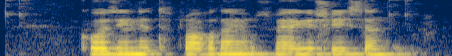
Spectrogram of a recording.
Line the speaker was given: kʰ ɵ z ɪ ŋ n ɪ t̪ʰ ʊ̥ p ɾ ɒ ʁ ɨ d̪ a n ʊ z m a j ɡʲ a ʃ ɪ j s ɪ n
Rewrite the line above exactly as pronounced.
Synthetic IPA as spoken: kʰ ɵ z ɪ ŋ n ɪ t̪ʰ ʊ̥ p ɾ ɒ ʁ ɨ d̪ a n ʊ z m a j ɡʲ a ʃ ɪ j s ɪ n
